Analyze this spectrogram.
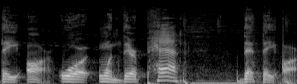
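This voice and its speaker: With music in the background, a man talks at a moderate pace. He has a medium pitch and an American accent. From Washington DC. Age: 40s. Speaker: rapper and show host. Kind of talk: live-stream podcast monologue. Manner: casual, conversational.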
